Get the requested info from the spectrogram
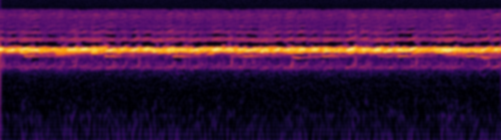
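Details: Early-year chorus of tree frogs, mostly spring peepers, at a farm pond: countless high piping peeps blend into a continuous shrill drone, with a few distinct notes briefly standing out above the steady mass.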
